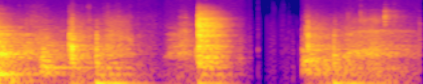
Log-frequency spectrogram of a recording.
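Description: A wooden rolling pin rolling out poori dough on a round metal board, faint, in a few short strokes.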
